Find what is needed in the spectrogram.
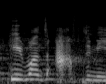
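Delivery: normal talking voice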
